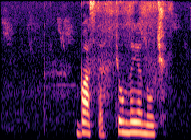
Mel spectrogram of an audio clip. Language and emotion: Russian, neutral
